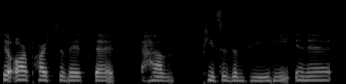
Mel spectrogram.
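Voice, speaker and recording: A woman presenting her art journal in a video, speaking in a slow, thoughtful, gently earnest way. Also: fairly low pitch, little pitch movement, creaky, no room sound, clean studio sound. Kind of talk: reflective video flip-through.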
